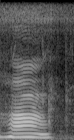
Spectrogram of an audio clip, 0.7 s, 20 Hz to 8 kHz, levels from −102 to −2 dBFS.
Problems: none marked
